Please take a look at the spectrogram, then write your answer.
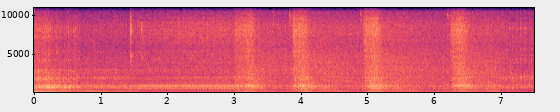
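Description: Aston Martin DBX707 SUV engine revving while stationary with the brake and shift paddle held: a steady idle rumble rises into several loud, repeated throttle blips spaced about a second apart, close by and without speech.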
